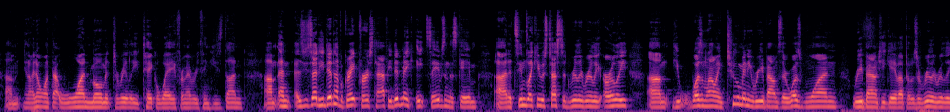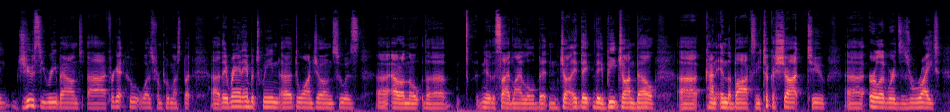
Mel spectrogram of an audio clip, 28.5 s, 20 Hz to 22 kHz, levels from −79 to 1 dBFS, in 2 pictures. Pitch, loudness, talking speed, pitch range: 140 Hz, -23 LUFS, 255 wpm, 130-155 Hz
